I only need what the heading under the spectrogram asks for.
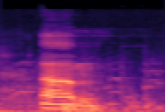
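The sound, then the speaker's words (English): A single sharp, loud bark from one of the dogs in a house, a brief harmonic yelp that rings out and fades quickly into quiet. “Those are the crazy dogs that we have in our house.”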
